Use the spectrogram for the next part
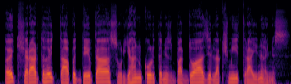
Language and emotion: Kashmiri, neutral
